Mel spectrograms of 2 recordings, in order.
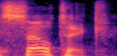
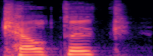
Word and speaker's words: Celtic: daft, and and then Russ pronouncing the hard C on Celtic. Think Boston Celtics or Tom Selleck.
